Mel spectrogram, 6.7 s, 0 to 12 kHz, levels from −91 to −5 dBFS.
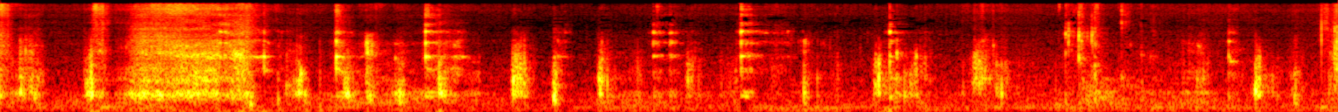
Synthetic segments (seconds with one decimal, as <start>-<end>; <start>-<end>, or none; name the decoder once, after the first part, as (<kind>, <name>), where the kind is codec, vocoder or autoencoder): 0.0-2.6 (autoencoder, DAC-VAE); 4.8-5.2; 5.9-6.7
